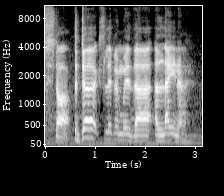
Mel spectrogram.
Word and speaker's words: Elena: the Dirk's living with Elena alena to rhyme with cleaner sorry he's been trying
